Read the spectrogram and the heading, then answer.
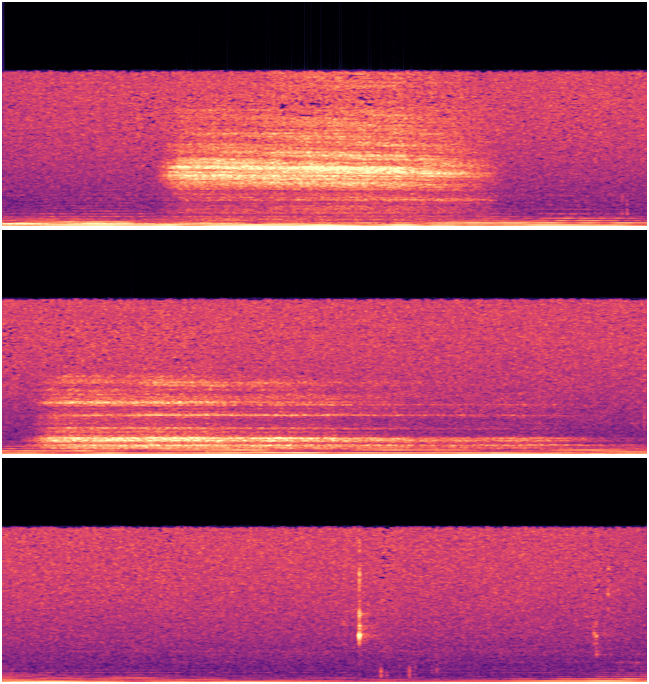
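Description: A long, deep breath during a guided relaxation exercise, heard as two extended airy rushes of breath, each lasting a few seconds, over a steady, soft musical drone, with no talking.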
